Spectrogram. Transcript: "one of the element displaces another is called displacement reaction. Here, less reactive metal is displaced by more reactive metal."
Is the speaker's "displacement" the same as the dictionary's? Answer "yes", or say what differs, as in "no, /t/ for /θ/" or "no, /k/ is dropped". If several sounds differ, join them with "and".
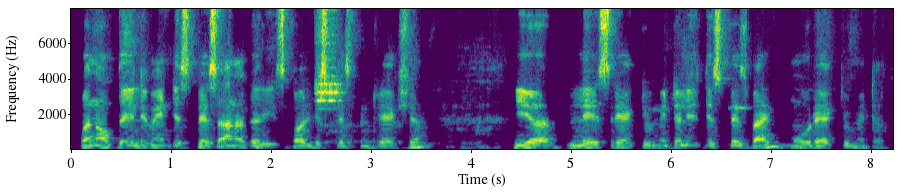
yes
